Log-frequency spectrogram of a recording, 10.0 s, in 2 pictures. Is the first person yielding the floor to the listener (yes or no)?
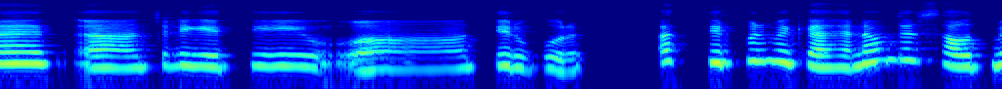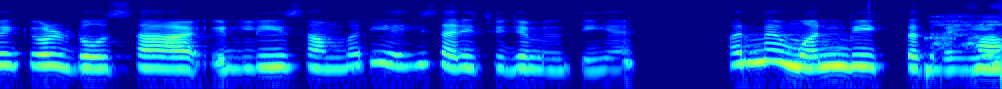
no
